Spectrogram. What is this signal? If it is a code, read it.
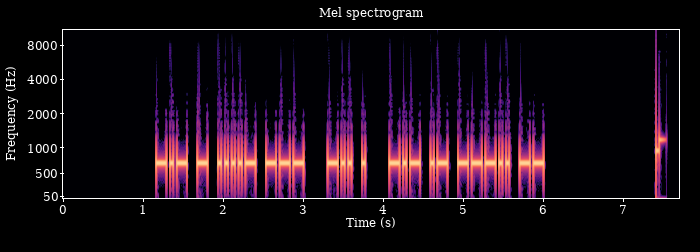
Morse code, heard as a keyed tone, about 28 wpm, 690 Hz. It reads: KT4O DE KA8M
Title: USA Callsign DE Callsign - 4 Characters - 28wpm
